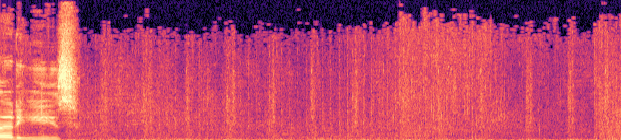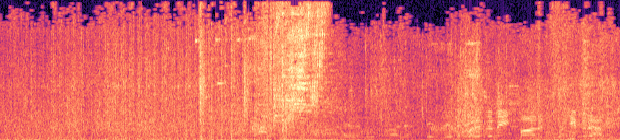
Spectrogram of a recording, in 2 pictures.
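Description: A heavy machine gun fires in rapid bursts.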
